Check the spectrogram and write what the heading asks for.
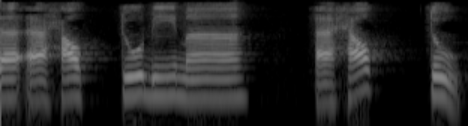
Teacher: نرى على اللوحة باللون الأزرق، ويكون ذلك بأن يطبق المتكلم لسانه على طاء غير مقلقلة ثم يجافيه عن تاء متحركة · Term: إدغام ناقص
